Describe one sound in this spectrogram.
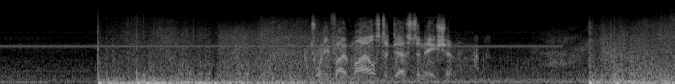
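Explosions boom in bursts.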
